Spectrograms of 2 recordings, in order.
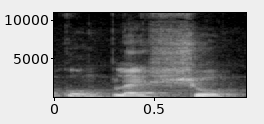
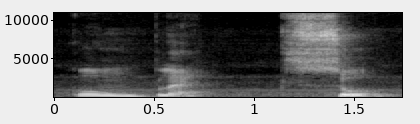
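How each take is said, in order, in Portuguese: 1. O x é pronunciado como sh. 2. O x é pronunciado como ks. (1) "E não complexo, com X" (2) "Aqui nós temos o som de K S"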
